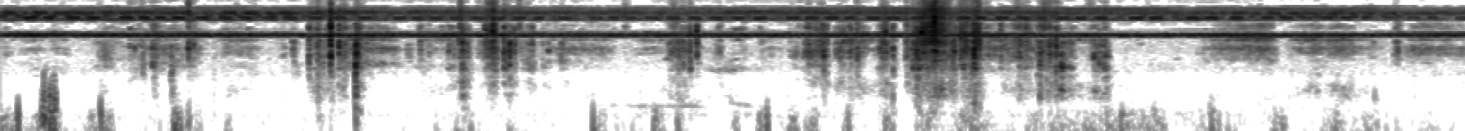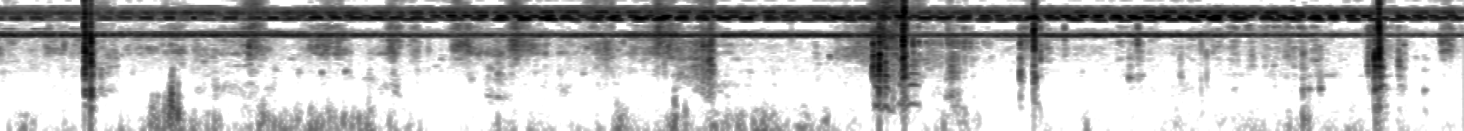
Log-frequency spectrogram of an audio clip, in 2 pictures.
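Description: Night insect chorus of crickets, chirring steadily at two high pitches, the higher one with a fast pulse. Over it come scattered rustles, footsteps and a few sharp knocks as a plastic jar is carried and handled.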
